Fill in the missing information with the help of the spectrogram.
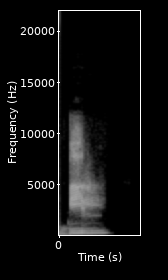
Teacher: lam tasdid itu sifatnya bainiyah setengah mengalir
